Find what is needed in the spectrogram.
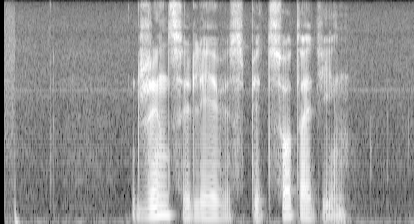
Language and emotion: Russian, neutral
